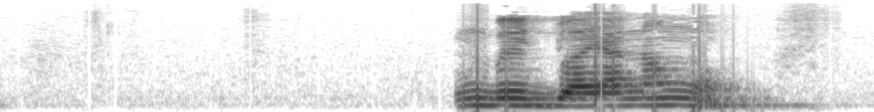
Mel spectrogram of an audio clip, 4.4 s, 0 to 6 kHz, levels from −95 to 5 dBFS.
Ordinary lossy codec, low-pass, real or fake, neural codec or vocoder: MP3, 32 kbps; 5.4 kHz; real; none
